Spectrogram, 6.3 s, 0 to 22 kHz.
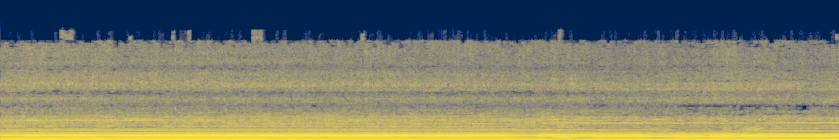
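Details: Ported Husqvarna 385 chainsaw during break-in, tune left slightly rich with a little top-end burble, cutting very hard oak: high steady scream dips slightly as the chain bites and recovers, no bogging; normal cutting under load.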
